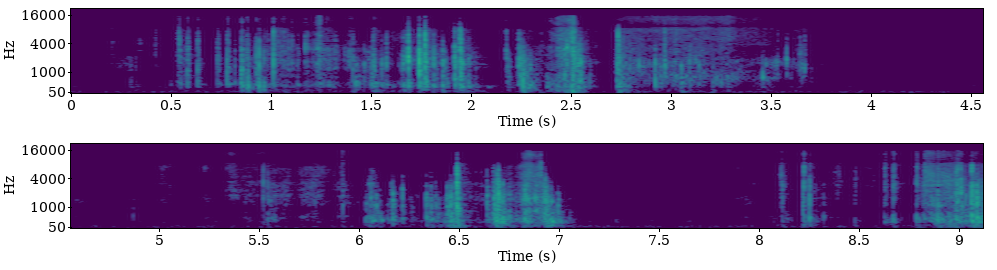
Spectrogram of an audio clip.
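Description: Fingertips of a ringed hand flip and brush the thin printed pages of a thick paperback dictionary lying open, turning them in bursts. The crisp, bright rustling and papery crinkles come in quick clusters, separated by near-silent pauses around the middle and near the end. There is almost no low end.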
